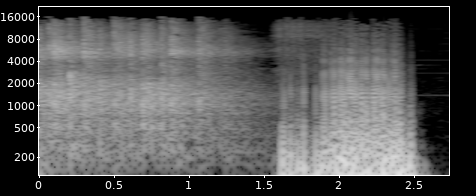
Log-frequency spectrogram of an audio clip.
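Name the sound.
clapping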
